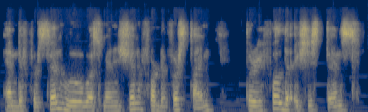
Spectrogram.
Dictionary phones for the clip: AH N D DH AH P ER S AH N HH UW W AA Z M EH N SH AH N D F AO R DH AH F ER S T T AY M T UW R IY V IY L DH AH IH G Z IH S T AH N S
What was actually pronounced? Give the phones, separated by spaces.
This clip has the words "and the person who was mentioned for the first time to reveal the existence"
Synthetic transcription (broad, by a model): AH N D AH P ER S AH N HH UW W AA S M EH N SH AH N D F AO R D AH F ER S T T AY M T UW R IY F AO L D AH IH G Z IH S T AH N S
